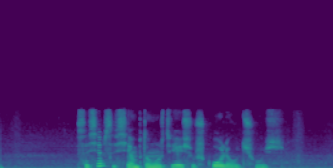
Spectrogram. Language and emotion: Russian, sad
